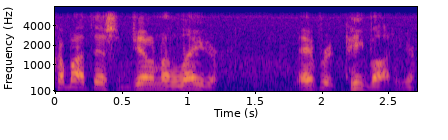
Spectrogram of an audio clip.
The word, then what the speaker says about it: Peabody: We'll talk about this gentleman later, Everett Peabody, or Peabody as they pronounce it in Massachusetts.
